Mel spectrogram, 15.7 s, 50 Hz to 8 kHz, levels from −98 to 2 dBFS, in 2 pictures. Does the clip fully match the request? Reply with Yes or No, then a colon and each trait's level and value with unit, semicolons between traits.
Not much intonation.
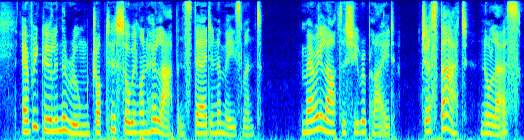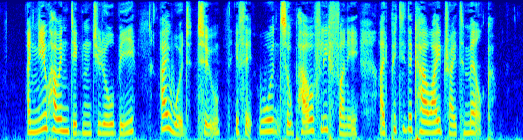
No: average, 3.9 semitones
